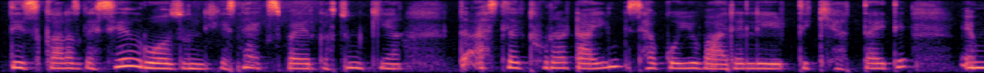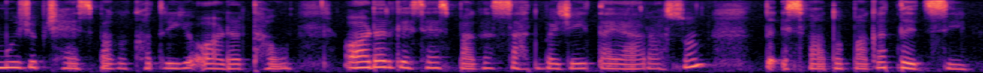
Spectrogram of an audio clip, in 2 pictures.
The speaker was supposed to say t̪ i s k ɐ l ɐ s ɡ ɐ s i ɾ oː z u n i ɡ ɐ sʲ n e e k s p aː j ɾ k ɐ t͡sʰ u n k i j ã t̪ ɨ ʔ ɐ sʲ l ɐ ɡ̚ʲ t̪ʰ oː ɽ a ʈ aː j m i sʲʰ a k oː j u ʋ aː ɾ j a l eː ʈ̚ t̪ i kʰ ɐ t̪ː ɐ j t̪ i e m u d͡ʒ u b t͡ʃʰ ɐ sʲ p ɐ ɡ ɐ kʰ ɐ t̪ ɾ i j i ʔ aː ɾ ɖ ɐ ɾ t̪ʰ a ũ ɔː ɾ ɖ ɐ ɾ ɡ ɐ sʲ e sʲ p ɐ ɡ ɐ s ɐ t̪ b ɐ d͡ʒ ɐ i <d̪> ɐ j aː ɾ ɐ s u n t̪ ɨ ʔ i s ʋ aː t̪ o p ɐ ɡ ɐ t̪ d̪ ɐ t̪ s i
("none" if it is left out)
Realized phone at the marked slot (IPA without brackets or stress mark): t̪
